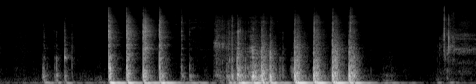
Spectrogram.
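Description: A metal spoon taps and scrapes against a plastic funnel.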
